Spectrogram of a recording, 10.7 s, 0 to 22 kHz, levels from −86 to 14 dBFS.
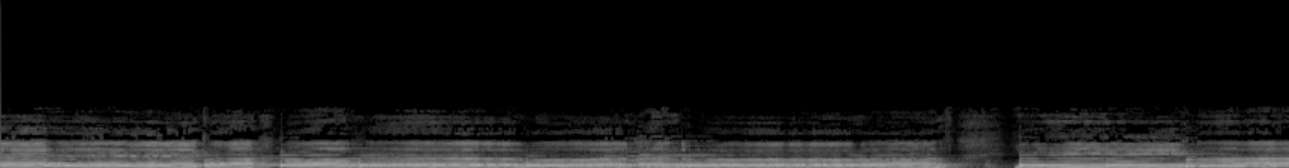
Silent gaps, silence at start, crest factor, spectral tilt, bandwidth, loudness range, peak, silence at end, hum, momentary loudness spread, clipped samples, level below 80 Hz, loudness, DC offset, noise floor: none; 0 s; 14 dB; -6.5 dB/octave; 7.8 kHz; 2 LU; -14 dBFS; 0 s; none; 2 LU; under 0.1%; -66 dBFS; -27 LUFS; under 0.1%; -49 dBFS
